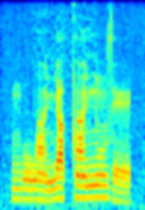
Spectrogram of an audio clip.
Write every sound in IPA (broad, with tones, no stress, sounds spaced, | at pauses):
m u˨ w ã˨ ɲ a˦ t ã˦ ɲ ũ˦ z e˨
